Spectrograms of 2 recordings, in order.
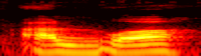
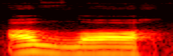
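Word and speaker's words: الله: ক্ষেত্রে সুনির্দিষ্ট কায়দা রয়েছে যে কায়দার উপর নির্ভর করে লামকে পোর বা মোটা করে পড়া হয়ে থাকে আল্লাহ আপনি যেভাবে উচ্চারণ করেছেন না এভাবে নয় মানে বরং আল্লাহ এভাবে উচ্চারণটি শুদ্ধ আপনি উচ্চারণটি শিখে নেওয়ার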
